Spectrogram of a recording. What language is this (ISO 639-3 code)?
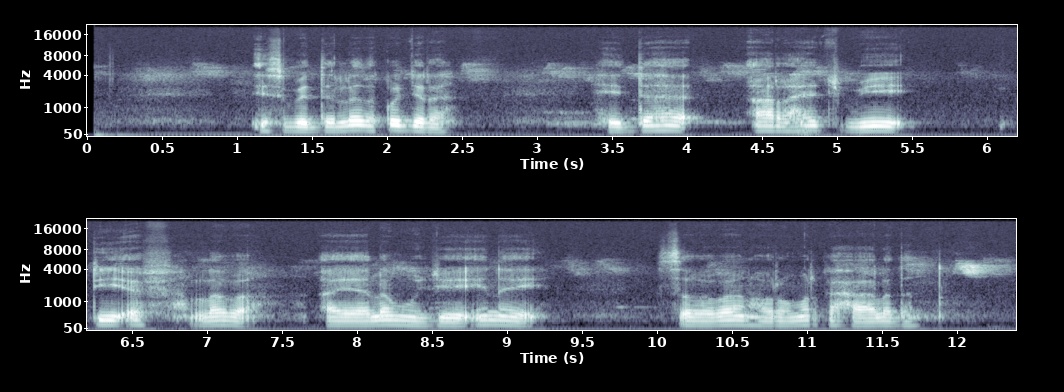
som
